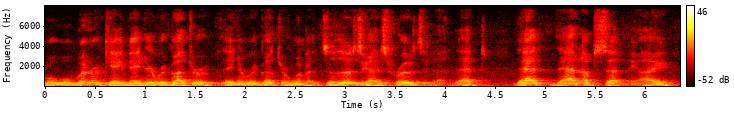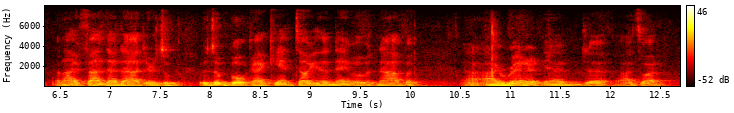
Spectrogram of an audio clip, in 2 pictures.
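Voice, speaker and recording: A man talks at a fairly quick pace and medium pitch with ordinary pitch variation. His voice is somewhat breathy, with a dark, mellow tone. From United States. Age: 80s+. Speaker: war veteran. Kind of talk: interview answer.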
